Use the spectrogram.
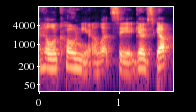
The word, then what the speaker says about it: Heliconia: helix so I said Heliconia let's see it goes yep I was right it gives the pronunciation right here a he Laconia which is a plant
